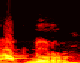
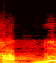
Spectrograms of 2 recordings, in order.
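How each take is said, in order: First: The l merges into the following r. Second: The l sound is kept before Rahim. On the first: The speaker calls it right. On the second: The speaker calls it wrong. "Salah targetnya ini"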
